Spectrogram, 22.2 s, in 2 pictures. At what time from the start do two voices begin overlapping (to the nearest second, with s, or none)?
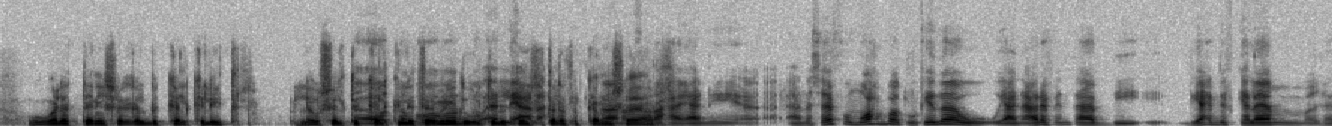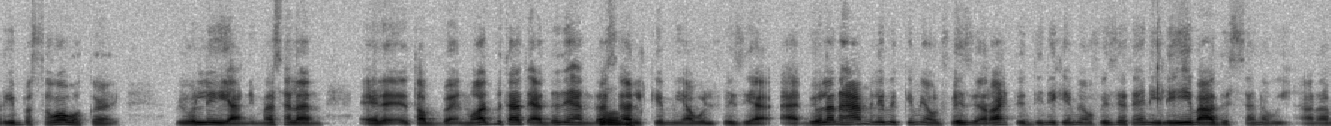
3 s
